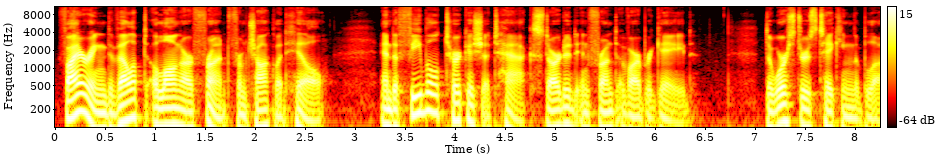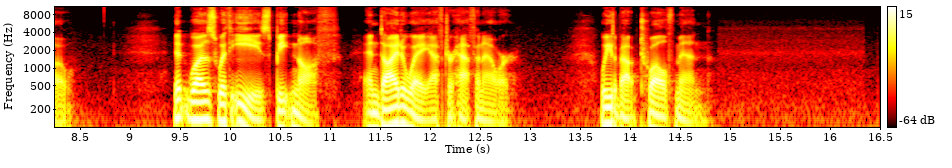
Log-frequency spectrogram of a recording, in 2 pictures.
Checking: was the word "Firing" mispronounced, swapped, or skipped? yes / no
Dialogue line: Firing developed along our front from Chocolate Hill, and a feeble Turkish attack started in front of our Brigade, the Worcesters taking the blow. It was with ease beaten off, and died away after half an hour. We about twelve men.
no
